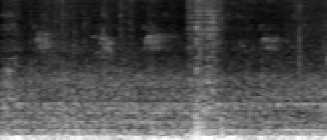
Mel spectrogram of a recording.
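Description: Faint rustling of angel moss being pressed by hand into a wire birdcage, with a slightly louder rustle about one and a half seconds in, over a low steady rumble.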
